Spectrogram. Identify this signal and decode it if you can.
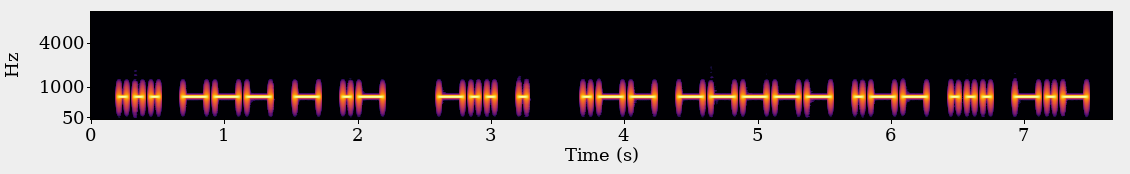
Morse code, heard as a keyed tone, about 20 wpm, 700 Hz. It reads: SOTA DE W0WSK
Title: SOTA QSO Practice 20wpm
